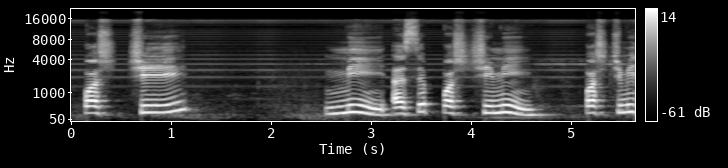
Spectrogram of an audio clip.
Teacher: PASHCHIMI, तो PA तो प, S ऐसे तालव्य श, आधा तालव्य श होगा च के साथ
